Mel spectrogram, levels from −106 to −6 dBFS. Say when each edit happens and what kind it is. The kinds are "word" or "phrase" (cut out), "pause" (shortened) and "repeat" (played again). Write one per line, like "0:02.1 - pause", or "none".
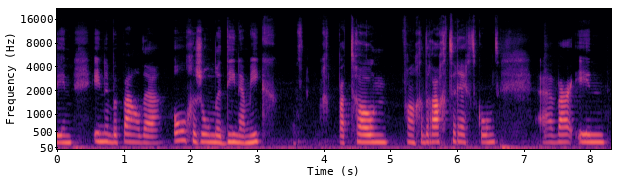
none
